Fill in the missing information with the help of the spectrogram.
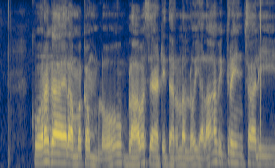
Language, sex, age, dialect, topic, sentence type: Telugu, male, 18-24, Central/Coastal, agriculture, question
